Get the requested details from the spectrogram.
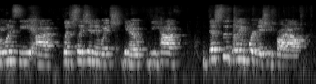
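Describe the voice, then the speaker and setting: A woman speaks in an ordinary speaking voice at a fairly high pitch and a moderate pace. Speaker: student senator, candidate for speaker pro tempore. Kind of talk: election speech and Q&A at student senate meeting. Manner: casual, filler-heavy.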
